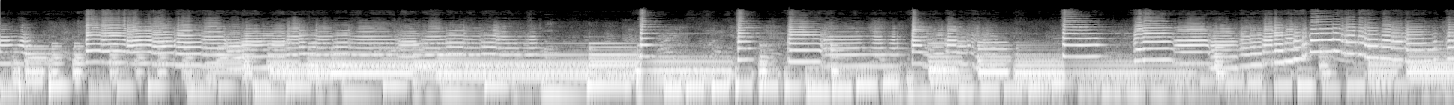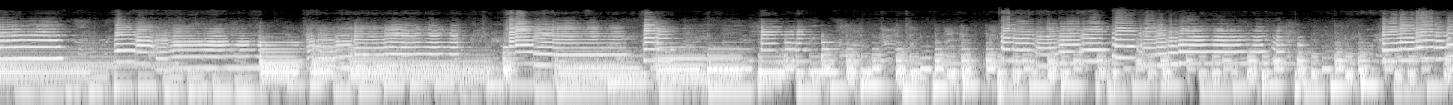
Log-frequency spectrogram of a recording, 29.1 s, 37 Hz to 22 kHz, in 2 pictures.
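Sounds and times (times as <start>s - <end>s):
trumpet and horns playing melody: 0.0s - 23.1s, 24.3s - 29.0s
walking bass line: 0.0s - 29.0s.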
